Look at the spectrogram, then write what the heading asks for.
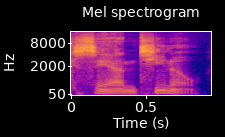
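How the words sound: It is said slowly, each syllable clearly enunciated.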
